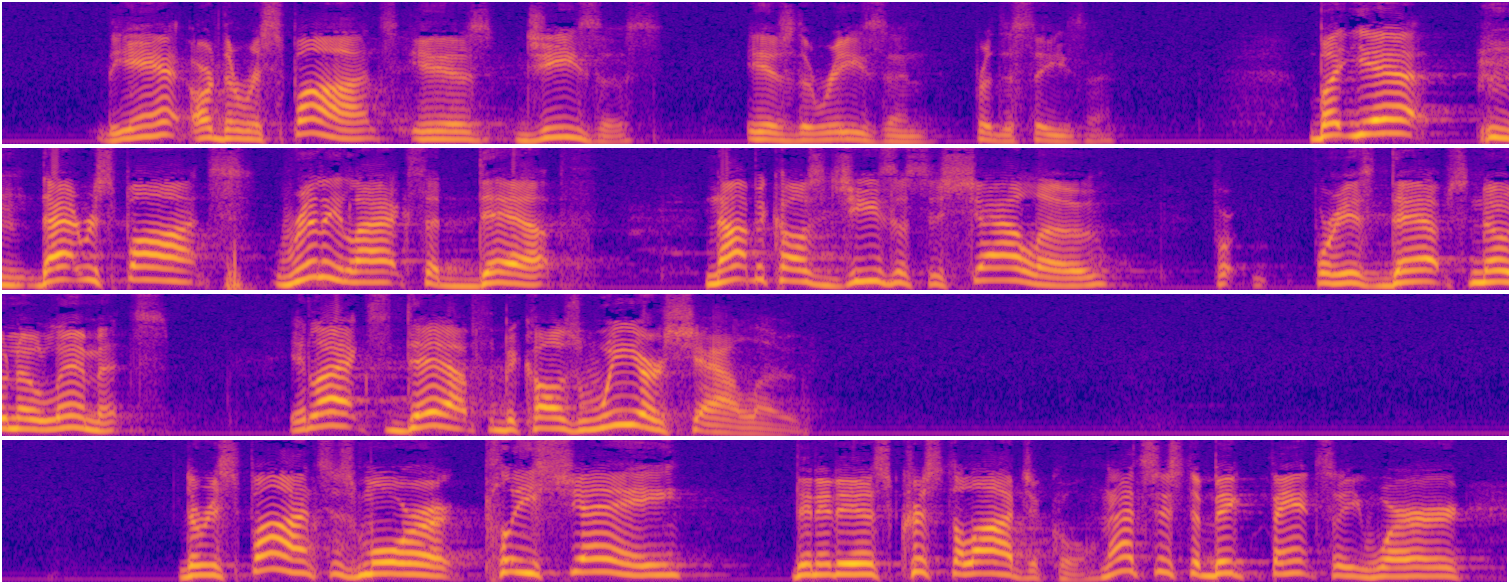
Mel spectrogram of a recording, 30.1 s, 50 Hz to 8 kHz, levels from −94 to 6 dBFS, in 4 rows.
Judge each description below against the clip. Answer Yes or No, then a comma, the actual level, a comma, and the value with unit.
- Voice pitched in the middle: Yes, medium, 180 Hz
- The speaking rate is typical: No, slow, 110 wpm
